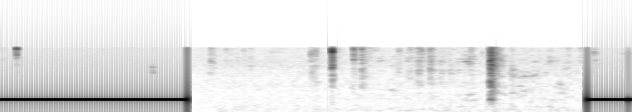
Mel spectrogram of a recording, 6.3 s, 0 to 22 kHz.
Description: Ringback tone (North America), 440 + 480 Hz.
